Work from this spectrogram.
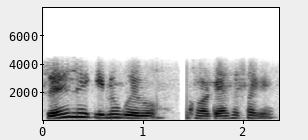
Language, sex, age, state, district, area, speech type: Assamese, female, 18-30, Assam, Dibrugarh, rural, conversation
